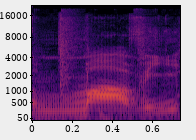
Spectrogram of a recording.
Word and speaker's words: Maui: They spell Maui, but I was told to pronounce them as Maui.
